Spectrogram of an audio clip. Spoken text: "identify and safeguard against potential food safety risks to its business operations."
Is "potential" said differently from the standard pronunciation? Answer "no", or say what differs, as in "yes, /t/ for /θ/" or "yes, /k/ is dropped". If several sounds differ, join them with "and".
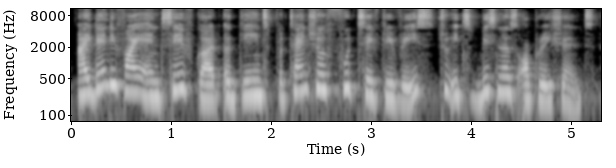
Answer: no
